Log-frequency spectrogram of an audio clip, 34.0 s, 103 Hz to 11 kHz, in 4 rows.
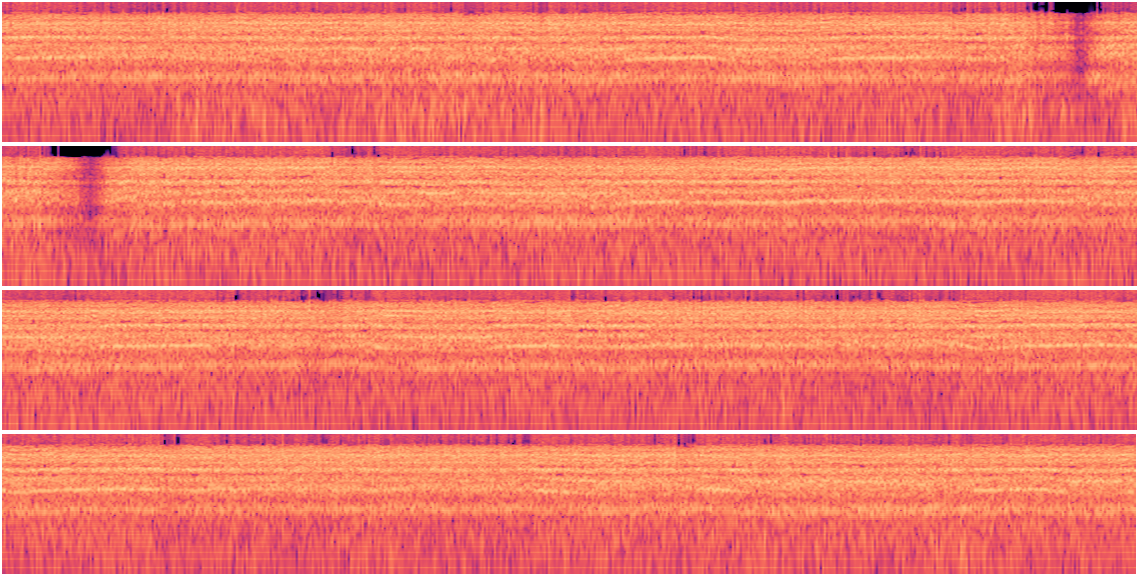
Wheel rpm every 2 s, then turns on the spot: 230, 220, 220, 150, 130, 210, 210, 220, 220, 230, 220, 230, 230, 230, 230, 210, 220.
none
